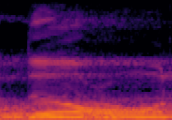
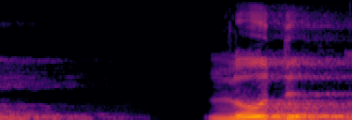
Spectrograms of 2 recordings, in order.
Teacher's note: Lud langsung dimasukkan ke huruf dal kemudian dipantulkan, karena huruf dal ini adalah huruf qalqalah. Qalqalahnya adalah qalqalah sughra karena berada di tengah-tengah kalimat.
